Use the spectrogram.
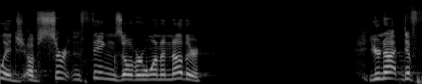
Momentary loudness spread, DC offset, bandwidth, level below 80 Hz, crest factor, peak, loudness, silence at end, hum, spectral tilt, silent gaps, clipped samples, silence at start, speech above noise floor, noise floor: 9 LU; under 0.1%; 16 kHz; -90 dBFS; 20 dB; -14 dBFS; -32 LUFS; 0 s; none; -2 dB/octave; none; under 0.1%; 0 s; 48 dB; -80 dBFS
